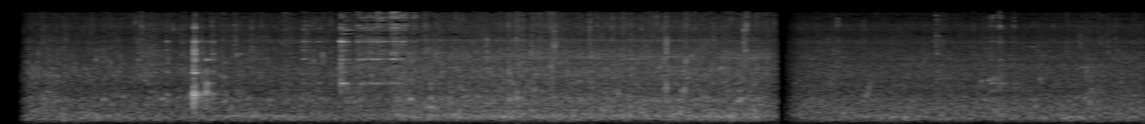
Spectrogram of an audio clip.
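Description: A shallow stream trickles and babbles over rocks.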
